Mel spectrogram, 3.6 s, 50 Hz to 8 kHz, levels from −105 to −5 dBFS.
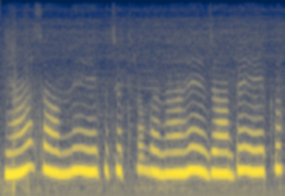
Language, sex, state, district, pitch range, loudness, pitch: Hindi, female, Madhya Pradesh, Bhopal, 300-335 Hz, -11 LUFS, 320 Hz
